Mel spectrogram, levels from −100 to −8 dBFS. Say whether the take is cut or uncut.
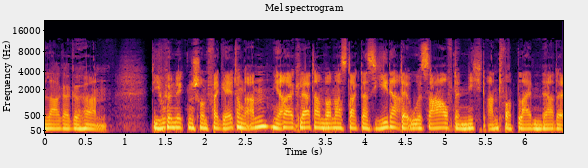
cut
